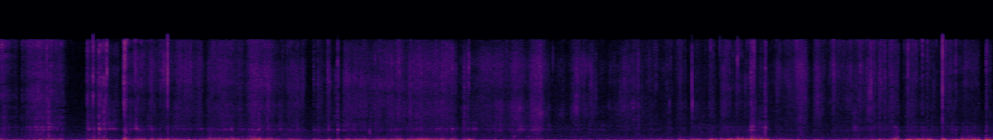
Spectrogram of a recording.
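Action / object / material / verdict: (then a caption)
tap / whole coconut with fibrous husk / coconut husk / none. Fingertips tap and scratch the husk of a whole, dried, brown fibrous coconut. Soft, hollow, clip-clop-like taps mix with a dry crinkly scratching, with most of the sound low and dull and only faint high rustle. The taps are short and quiet, with little ring, and run steadily throughout.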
